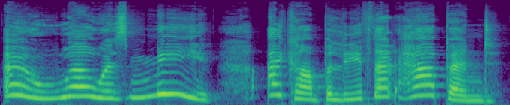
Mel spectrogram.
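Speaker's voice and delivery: high, loud melodramatic lament; hammed-up despair; theatrical woe. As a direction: bemoan your fate like a drama queen. Drama queen bemoans her nightmare.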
